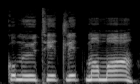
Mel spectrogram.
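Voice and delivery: high, loud call into the house; calling out to mum. A narrator's reading. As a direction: shout for mum from the doorstep. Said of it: "ropte enda høyere". (roper høyt på mamma)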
